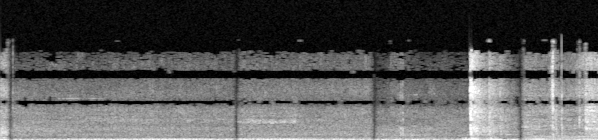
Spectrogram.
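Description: Road traffic at an intersection: cars passing with a steady low engine and tyre rumble. A short, loud rush of noise comes about three and a half seconds in.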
